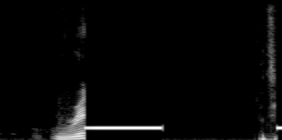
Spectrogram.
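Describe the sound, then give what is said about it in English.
A steady, high-pitched censor bleep cuts in over a spoken word, holding flat for under a second before stopping. Voices talk around it, and another short beep sounds as talk resumes. “No, you got to bleep that out.”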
